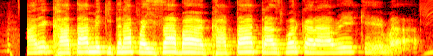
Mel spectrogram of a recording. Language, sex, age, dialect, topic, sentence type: Bhojpuri, male, 18-24, Western, banking, question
